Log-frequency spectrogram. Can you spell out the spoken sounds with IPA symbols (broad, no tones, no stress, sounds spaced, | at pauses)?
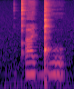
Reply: qʼ ɛ i̯ ɡ͡ǃ u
